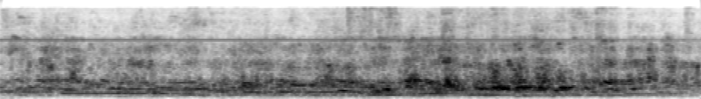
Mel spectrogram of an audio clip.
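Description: Muffled, garbled café chatter with a steady high-pitched ringing over it: a simulation of hearing loss with tinnitus in background noise.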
